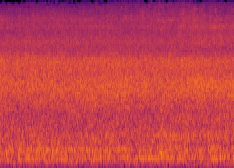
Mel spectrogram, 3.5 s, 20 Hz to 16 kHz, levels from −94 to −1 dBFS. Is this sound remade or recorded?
recorded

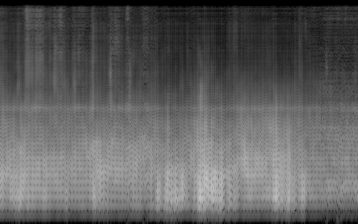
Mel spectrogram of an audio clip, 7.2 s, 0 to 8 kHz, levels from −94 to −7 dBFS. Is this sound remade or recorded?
remade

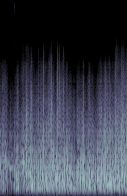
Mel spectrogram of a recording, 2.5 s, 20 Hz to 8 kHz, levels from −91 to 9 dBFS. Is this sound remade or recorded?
remade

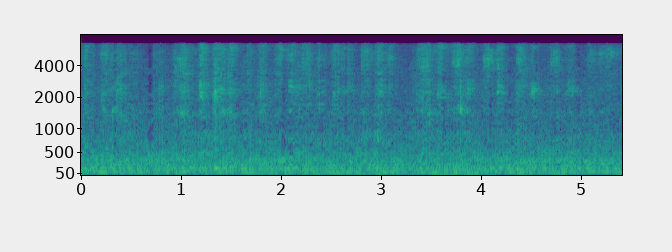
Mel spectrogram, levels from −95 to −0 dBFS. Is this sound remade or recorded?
remade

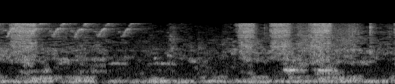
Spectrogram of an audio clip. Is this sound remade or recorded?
remade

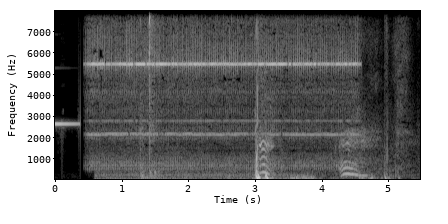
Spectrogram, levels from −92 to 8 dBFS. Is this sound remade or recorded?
recorded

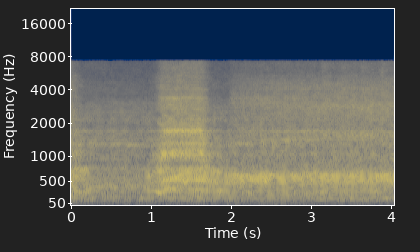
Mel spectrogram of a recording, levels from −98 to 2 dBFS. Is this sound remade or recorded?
remade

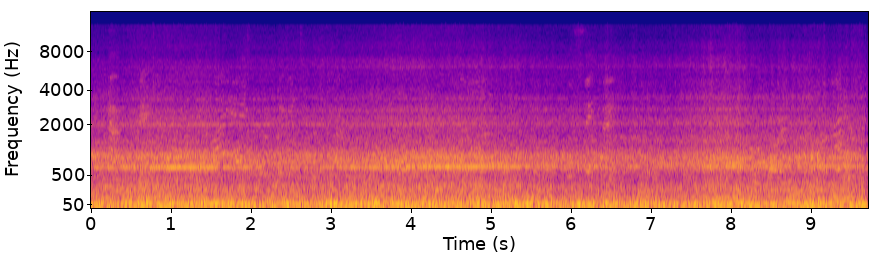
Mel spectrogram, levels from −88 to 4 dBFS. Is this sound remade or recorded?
recorded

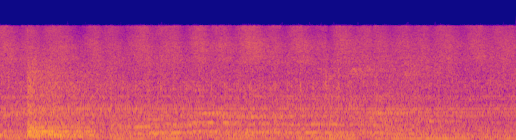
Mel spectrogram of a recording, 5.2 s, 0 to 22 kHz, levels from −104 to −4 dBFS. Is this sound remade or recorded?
recorded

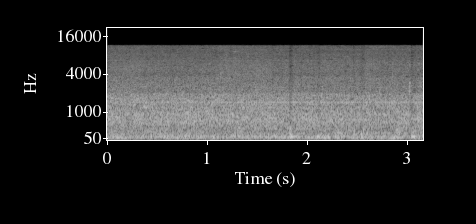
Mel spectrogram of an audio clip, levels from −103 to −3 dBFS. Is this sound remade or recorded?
recorded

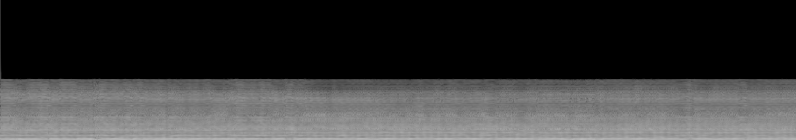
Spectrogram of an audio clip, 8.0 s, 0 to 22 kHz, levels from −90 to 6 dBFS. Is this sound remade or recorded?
remade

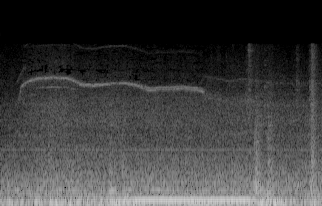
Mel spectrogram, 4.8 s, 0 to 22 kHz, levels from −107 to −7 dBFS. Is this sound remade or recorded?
recorded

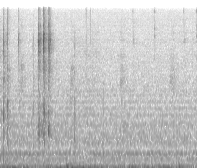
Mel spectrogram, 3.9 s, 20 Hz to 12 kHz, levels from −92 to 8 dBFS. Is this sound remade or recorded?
remade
